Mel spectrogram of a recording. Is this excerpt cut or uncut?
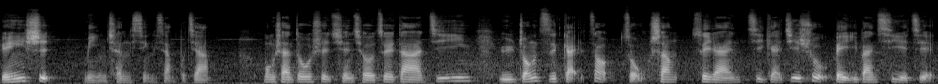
uncut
